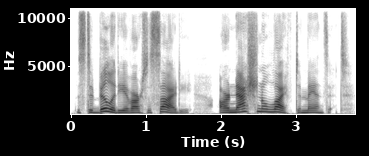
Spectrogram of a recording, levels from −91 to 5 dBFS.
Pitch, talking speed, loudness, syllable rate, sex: 220 Hz, 140 wpm, -20 LUFS, 5.5 syllables/s, female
